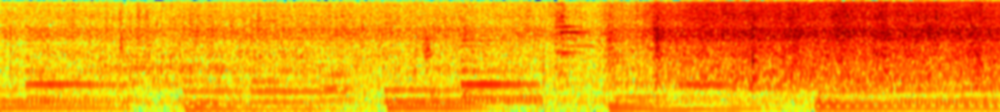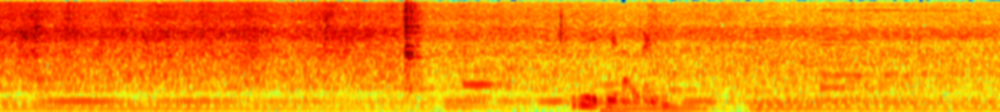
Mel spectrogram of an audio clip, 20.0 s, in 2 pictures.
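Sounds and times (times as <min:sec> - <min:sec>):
soft background music: 0:00.0 - 0:20.0
vegetables sizzling in iron pan: 0:00.0 - 0:20.0
spatula scraping pan: 0:06.4 - 0:14.3.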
